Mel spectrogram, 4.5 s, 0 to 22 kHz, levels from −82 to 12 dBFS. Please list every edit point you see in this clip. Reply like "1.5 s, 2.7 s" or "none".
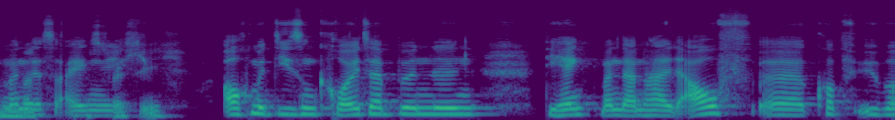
none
